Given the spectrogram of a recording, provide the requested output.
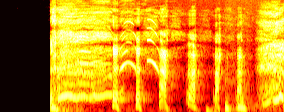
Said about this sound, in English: Sorry, I'm giving myself the hiccups now.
